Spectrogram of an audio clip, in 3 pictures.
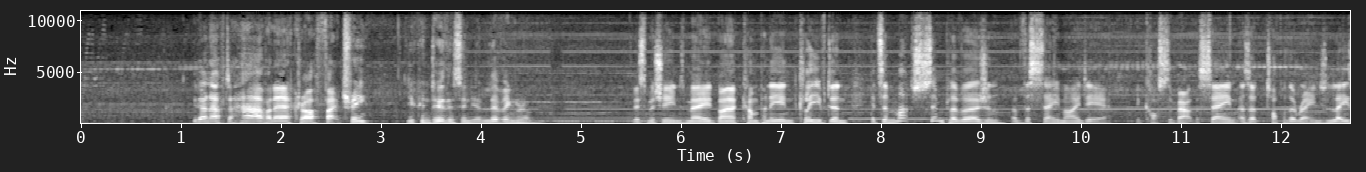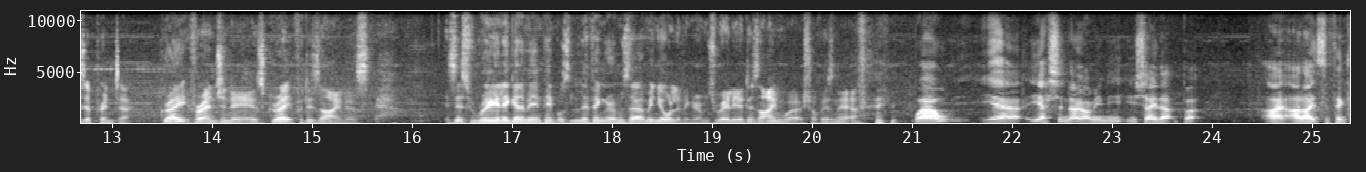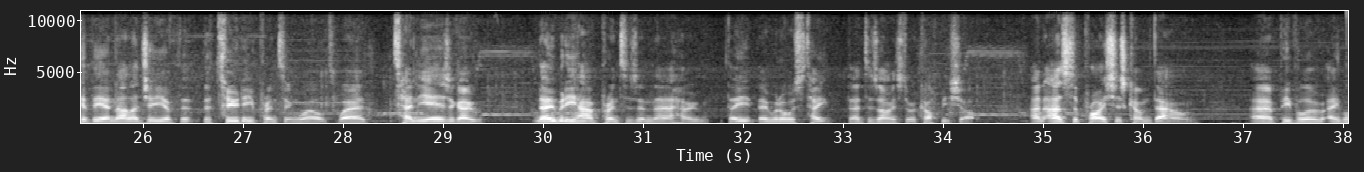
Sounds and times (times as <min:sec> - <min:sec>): Speech: 0:01.2 - 0:04.7, 0:05.6 - 0:15.6, 0:16.4 - 0:23.9, 0:24.5 - 0:38.0.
